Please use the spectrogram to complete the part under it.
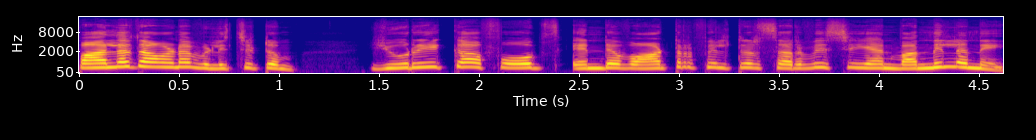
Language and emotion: Malayalam, angry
